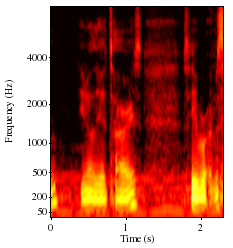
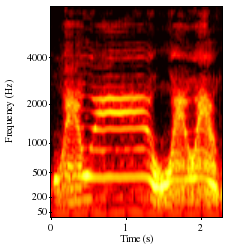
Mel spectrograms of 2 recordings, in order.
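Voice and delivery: very high wailing "wow-wow"; imitated music noise; much slower than usual. Revisiting the album, high imitated wailing noise. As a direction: wail it like a siren riff.

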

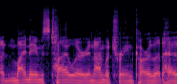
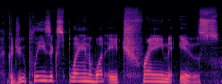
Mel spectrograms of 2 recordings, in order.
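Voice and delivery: slow, higher mock question; mock-serious; 7 semitones higher, slower than usual. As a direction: ask it with fake earnestness. Mock naive podcast question.

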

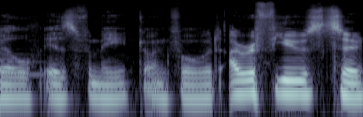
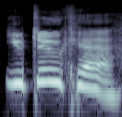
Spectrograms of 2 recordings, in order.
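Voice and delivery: breathless, higher and louder in surprise; gasped; 7 semitones higher, 6 dB louder, slower than usual. Acted. Will to Hannibal, gasping in happy surprise. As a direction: catch your breath in delighted shock. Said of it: "Will gasped".

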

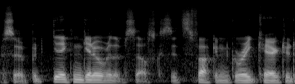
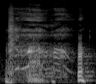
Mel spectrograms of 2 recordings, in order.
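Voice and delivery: a sudden squeal of a laugh, pitched way up; high squeaky laugh; 4 dB quieter than usual. Real, not acted. Host cracks up at his cohost's Boston accent, high laugh. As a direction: burst into a high-pitched giggle.

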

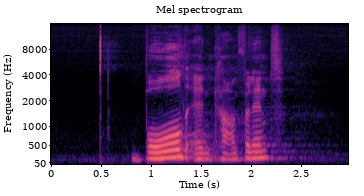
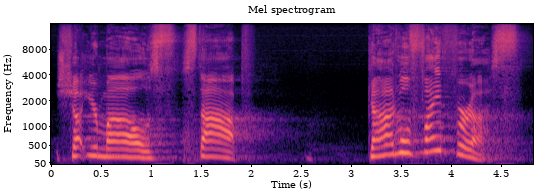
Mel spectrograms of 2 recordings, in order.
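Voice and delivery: higher, louder, slow sharp command; stern rebuke; 6 semitones higher, 6 dB louder, much slower than usual. Retold or imitated. Moses silencing the complaining people, loud slow rebuke. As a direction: snap them into silence. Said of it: "The phrase would be more like".

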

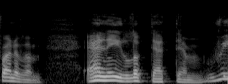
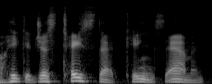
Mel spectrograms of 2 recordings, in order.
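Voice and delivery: plain reading voice

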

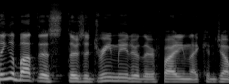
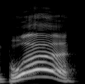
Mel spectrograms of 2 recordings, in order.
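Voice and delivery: put-on high, loud Texan bark of "Boy!"; Hank Hill; 10 semitones higher, 8 dB louder than usual. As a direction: holler it like an exasperated Texas dad. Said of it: "in Hank Hill's voice going".

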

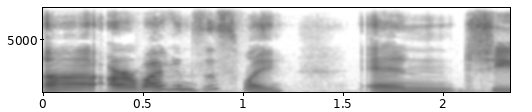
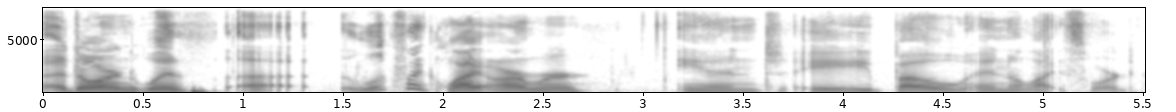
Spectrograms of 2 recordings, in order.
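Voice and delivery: ordinary talk, nothing marked

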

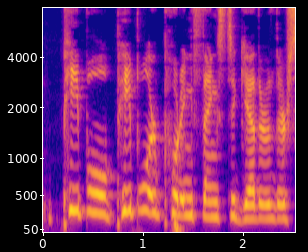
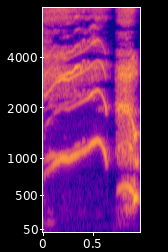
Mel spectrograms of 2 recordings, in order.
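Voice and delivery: high shrieking laughter; 5 dB quieter than usual. Real, not acted. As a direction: burst out in a squeal. Burst of laughter.

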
